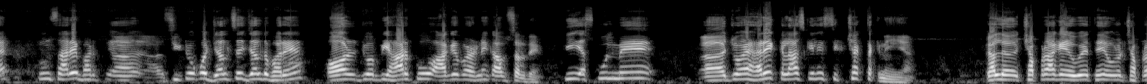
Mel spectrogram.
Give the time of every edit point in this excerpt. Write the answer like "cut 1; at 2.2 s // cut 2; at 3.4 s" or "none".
cut 1; at 5.5 s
